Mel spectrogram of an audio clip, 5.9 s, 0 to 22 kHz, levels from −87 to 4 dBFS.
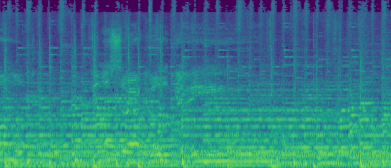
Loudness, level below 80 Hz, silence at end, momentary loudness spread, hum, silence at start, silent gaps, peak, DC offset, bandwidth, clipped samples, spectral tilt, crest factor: -15 LUFS; -24 dBFS; 0 s; 3 LU; none; 0 s; none; 0 dBFS; under 0.1%; over 20 kHz; under 0.1%; -5.5 dB/octave; 14 dB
